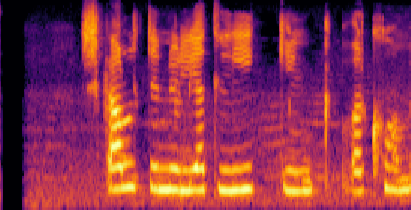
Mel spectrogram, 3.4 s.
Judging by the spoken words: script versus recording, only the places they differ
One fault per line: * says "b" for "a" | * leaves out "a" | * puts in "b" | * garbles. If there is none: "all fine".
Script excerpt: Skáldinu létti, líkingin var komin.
all fine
